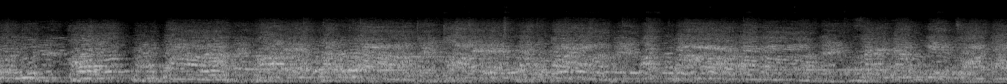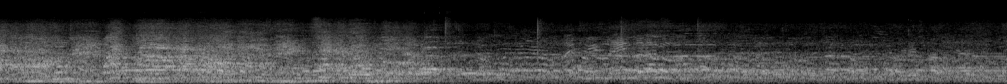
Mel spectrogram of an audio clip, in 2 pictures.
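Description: A dense crowd of men chants and shouts loudly close by.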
